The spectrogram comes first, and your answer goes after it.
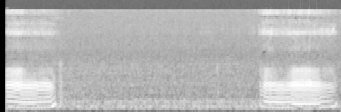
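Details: Chanel, a sleeping Pomeranian curled up with two other small dogs, gives two loud nasal snores with whistling harmonics. Each lasts under a second, and there is a quiet indoor pause between them.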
